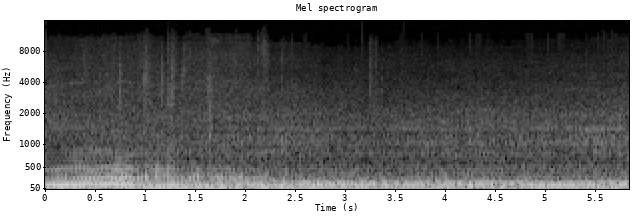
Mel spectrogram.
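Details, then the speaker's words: Audi S5 V8 with an aftermarket exhaust, on the road under light load after cleaning the cylinder 8 spark plug to fix misfire codes 00768/00776/00773/00769. A deep, even growl with no stumbles or uneven pulses, no codes or flashing check engine light. "I love the exhaust system that he put it on this car. It's got such a growl. Sounds like no Audi I've ever heard."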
